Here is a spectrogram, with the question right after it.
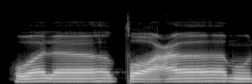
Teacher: ایک الف کے برابر، یہاں پر الف مدہ ہے، ولا طعام طا کو موٹا پڑھیں گے، طا حروف مستعلیہ میں سے ہے، ولا طعام عین کو کھینچ کر پڑھیں گے ایک الف کے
